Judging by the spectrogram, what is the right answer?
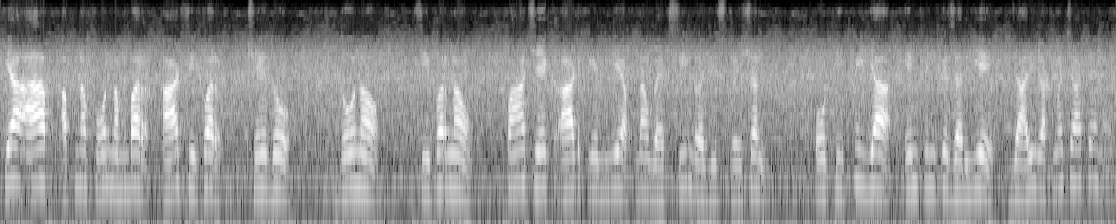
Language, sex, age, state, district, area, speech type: Urdu, male, 30-45, Maharashtra, Nashik, urban, read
